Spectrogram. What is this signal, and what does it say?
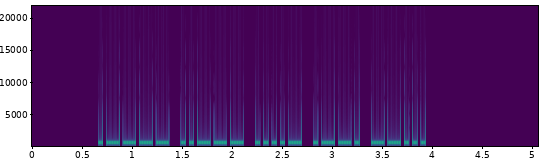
Morse code, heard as a keyed tone, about 29 wpm, 690 Hz. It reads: 124P7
